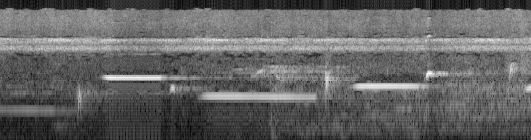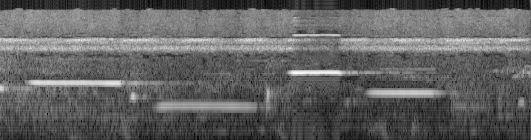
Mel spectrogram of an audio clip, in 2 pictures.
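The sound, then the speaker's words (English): Clear, pure whistled notes at shifting pitches form a wandering musician wren song, broken midway by a harsher parrot call; the wren picks up its phrase where the parrot left off. All over a steady, high insect drone with no talking. “Here comes a parrot.”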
